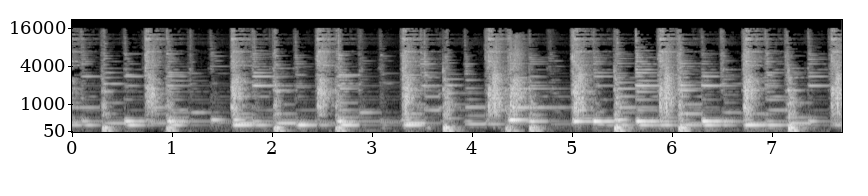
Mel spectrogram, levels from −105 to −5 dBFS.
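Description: A noise suppressor applied to music or sounds runs through the whole clip, treating sustained, steady material as noise and pulling it down by swings of around 15 dB. Held tones and decays sink while attacks pass, so the level pumps and thins. Sound cut by the noise suppressor shows up at 0.00–0.55 s, 0.89–1.59 s, 2.88–3.31 s and 4.74–5.00 s, with dips of about 10, 15, 15 and 11 dB. In these stretches, steady or fading parts drop away or have their tails cut short.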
